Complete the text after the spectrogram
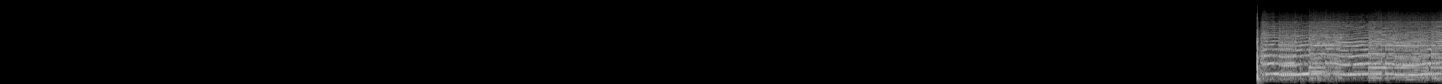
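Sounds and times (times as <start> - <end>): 
lead guitar: 12.6 - 14.4.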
